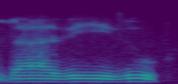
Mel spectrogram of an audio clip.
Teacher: জিহ্বার আগাকে সামনের উপরের দাঁতের আগার সঙ্গে লাগাইতে হবে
